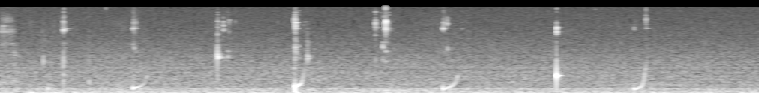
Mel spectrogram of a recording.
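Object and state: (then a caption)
Glass perfume bottle with liquid inside. A glass perfume bottle with liquid inside, a plastic lid and a gold sprayer is handled and shaken so the perfume sloshes. Soft, scattered clicks and small plops sound over a quiet low hum, some with short upward-gliding, bubble-like tones. Each dies away almost at once.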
